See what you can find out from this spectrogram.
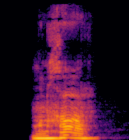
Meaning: nostril
- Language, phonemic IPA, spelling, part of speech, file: Moroccan Arabic, /man.xaːr/, منخار, noun, LL-Q56426 (ary)-منخار.wav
